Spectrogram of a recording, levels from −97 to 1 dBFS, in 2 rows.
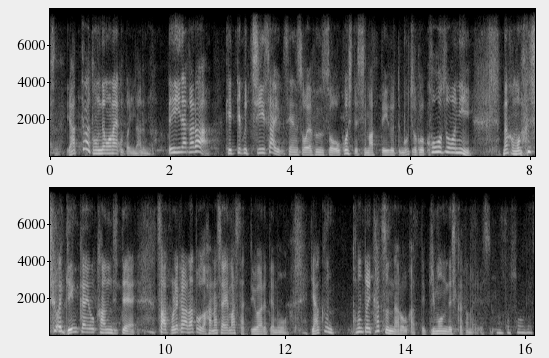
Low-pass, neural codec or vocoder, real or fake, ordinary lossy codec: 7.2 kHz; codec, 16 kHz, 2 kbps, FunCodec, trained on Chinese and English, 25 frames a second; fake; Opus, 16 kbps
